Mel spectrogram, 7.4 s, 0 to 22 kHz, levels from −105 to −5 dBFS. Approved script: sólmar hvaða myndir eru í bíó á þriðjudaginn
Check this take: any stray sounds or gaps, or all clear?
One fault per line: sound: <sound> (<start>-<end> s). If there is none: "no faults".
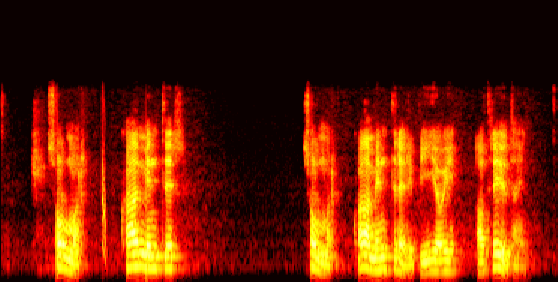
sound: chirp (1.4-1.4 s)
